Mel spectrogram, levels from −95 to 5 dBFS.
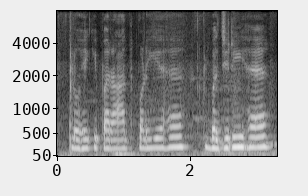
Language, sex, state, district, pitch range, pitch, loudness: Hindi, female, Uttar Pradesh, Budaun, 185-210 Hz, 195 Hz, -15 LUFS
